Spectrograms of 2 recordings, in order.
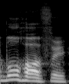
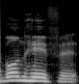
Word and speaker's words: Bonhoeffer: Eu falava até agora, acabei de mudar. Bonhoeffer, mas não é Bonhoeffer. Eu aprendi essa, um abraço aqui pro Teologia do Alemão, o Alex Staunhofer, é amigo meu. Quase fala em línguas, gente. Doutor em teologia, um abraço a ele me ajuda nessas pronúncias. Então, eu falava Bonhoeffer, ele falou, Luiz, não, é Bonhoeffer. Bonhoeffer.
